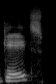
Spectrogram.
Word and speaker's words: Gaetz: skills congressman it's because your last name is kind of ridiculous it's GA etz it's pronounced gates but no one knows how to say that i'll tell them it's gates I wanted to rattle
